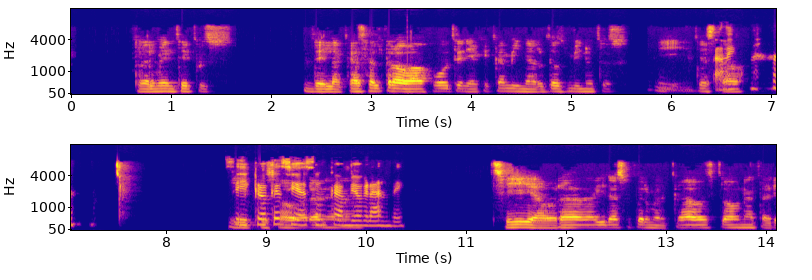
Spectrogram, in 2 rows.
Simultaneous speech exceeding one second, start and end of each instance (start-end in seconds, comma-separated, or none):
8.6-10.0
